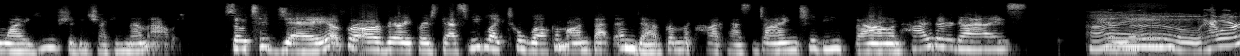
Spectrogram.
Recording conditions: video call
